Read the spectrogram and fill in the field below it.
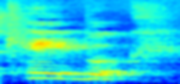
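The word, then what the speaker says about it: Québec: that would be pronounced I hear people say qua back um Francaise so I think that's K book was how you would say that properly but whatever it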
